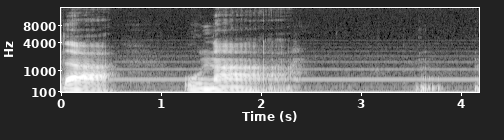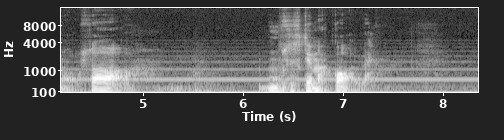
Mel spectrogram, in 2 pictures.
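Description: A middle-aged man speaks in short bursts with long pauses, close to a microphone.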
